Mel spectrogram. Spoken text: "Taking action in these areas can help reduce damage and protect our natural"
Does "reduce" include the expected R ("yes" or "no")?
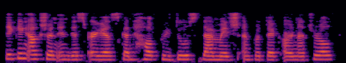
yes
